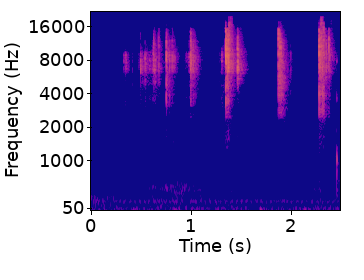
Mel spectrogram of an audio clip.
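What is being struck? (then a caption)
Small painted stones in a cloth bag. A wrapped bag holding small stones with symbols painted on them, rune stones, is shaken and felt. It gives several short, quiet, bright rattling bursts of clicking stones, almost entirely high-pitched with no low end.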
